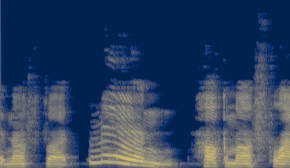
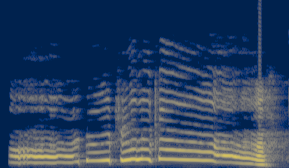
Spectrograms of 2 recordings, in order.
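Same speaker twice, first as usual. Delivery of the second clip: dismayed cry; much slower than usual. Real, not acted. Reaction vlog, sad moment.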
